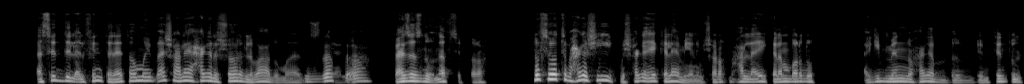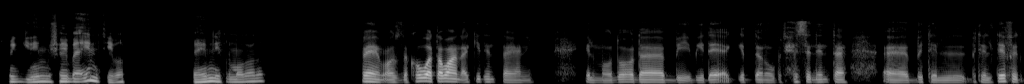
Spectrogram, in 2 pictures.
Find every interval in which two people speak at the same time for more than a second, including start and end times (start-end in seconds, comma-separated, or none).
none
